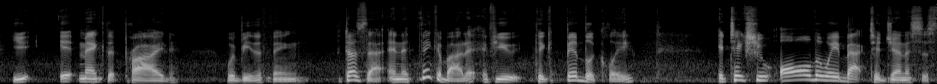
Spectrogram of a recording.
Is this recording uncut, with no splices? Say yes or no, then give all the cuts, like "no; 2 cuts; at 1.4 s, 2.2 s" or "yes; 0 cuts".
no; 3 cuts; at 1.0 s, 4.1 s, 5.5 s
